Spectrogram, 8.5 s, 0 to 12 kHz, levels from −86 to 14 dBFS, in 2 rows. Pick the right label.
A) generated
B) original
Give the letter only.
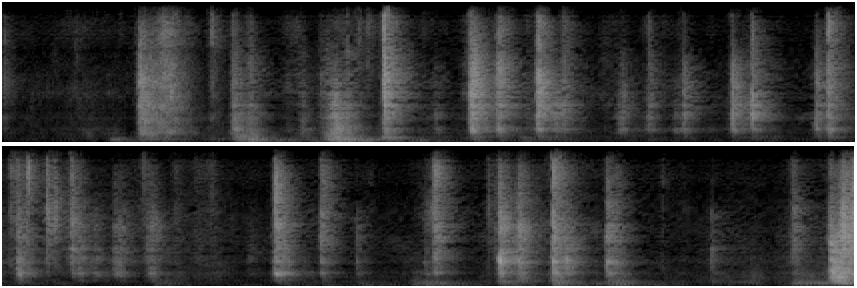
A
